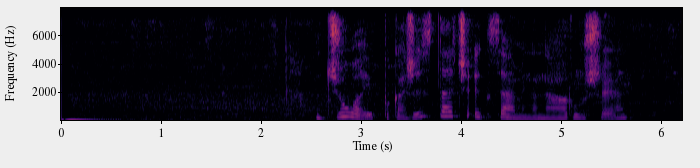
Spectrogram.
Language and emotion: Russian, positive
